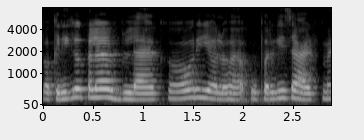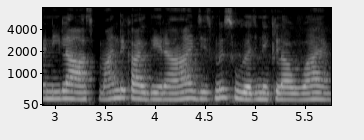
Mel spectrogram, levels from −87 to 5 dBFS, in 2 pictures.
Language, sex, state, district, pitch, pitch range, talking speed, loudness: Hindi, female, Bihar, Purnia, 205 Hz, 195-225 Hz, 230 wpm, -32 LUFS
